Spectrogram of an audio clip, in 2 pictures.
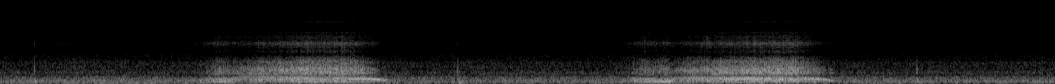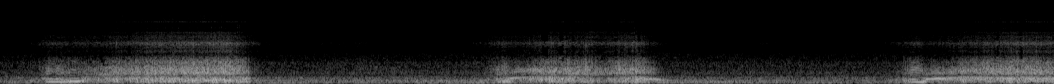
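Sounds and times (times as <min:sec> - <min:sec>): quiet breathing: 0:00.0 - 0:04.8, 0:09.0 - 0:10.0, 0:10.8 - 0:21.0
girl snoring: 0:02.0 - 0:03.9, 0:06.3 - 0:08.4, 0:10.9 - 0:13.2, 0:15.4 - 0:17.2, 0:19.5 - 0:21.0.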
